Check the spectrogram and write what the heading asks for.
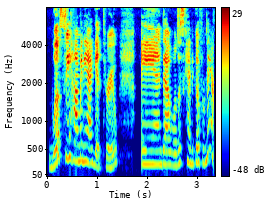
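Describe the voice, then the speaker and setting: A woman's voice: a little high, lively intonation, brisk, fairly bright tone. A woman in her forties talking casually to camera about her family and pets, chatty and rambling with a self-deprecating humor. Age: 40s. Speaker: crafting vlogger.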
